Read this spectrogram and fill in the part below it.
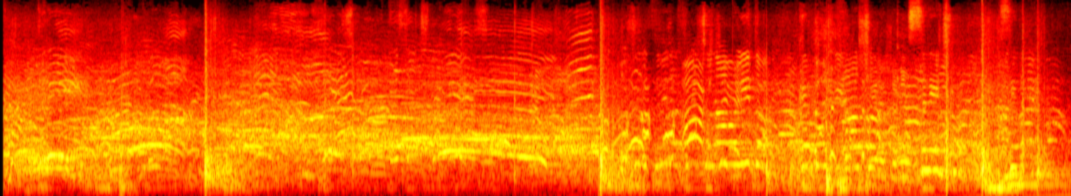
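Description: A crowd of men and women chatters loudly all around outdoors.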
